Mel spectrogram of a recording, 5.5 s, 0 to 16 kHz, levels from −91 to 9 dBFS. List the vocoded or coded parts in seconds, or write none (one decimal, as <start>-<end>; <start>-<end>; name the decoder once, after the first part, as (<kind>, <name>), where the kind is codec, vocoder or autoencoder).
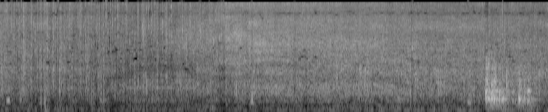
none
